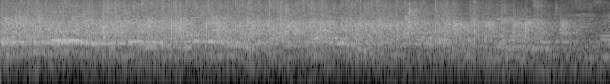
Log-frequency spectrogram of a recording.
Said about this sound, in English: Oh, could you clap your hands and shout unto God and say, I want to be with Jesus.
